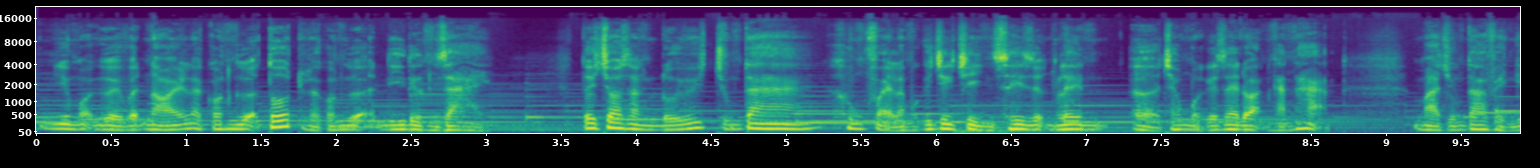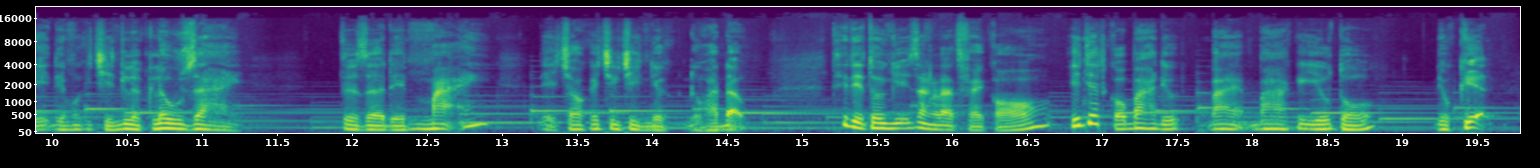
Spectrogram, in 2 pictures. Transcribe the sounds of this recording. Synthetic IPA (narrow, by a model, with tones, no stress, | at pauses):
ɲɨ˧ŋmɔ̰˧˨jŋɨ˨˩əjvə̰˧˥nːɔ˨˦jlaː˨˩kɔ˧nŋɨ̰˧˨ət̪o˦˥t̚laː˨˩kɔ˧nŋɨ̰˧˨əɗi˧ɗɨ˨˩əŋzaː˨˩j | t̪o˧jt͡ɕɔ˧za˨˩ŋɗo˨˦jvəː˨˦jt͡ɕʊ˨˦ŋ͡mt̪aː˧xə˧wŋ͡mfaː˧˩jlaː˨˩mo˨˩t̚kaː˨˦jt͡ɕɨ˧əŋt͡ɕï˨˩ŋ̟sə˧jzɨ̰˧˨ŋle˧nʔəː˧˩t͡ɕɔ˧wŋ͡mmo˨˩t̚kaː˨˦jzaː˧jɗwa̰ː˧˨nŋa˨˦nha̰ː˧˨n | maː˨˩t͡ɕʊ˨˦ŋ͡mt̪aː˧faː˧˩jŋḭ˧˥ɗe˨˦no˨˩tka˨˦t͡ɕi˨˦ənlɨ˨˩ək̚lə˧wzaː˨˩j | t̪ɨ˨˩zəː˨˩ɗe˨˦nma̰ː˧˥jɗe˧˩t͡ɕɔ˧kaː˨˦jt͡ɕɨ˧əŋt͡ɕï˨˩ŋ̟ɗɨ˨˩ək̚ɗɨ˨˩əkɦwaː˨˩t̚ɗə̰˧˨wŋ͡m | t̪ʰe˨˦t̪i˨˩t̪o˧jŋḭ˧˥za˨˩ŋlaː˨˩faː˧˩jkɔ˨˦ʔi˦˥t̚ɲə˦˥t̚kɔ˨˦ɓaː˧ɗi˨˧ɓːɓaː˧kaː˨˦jʔi˨˦əwt̪o˨˦ | ɗi˨˩əwkḭ˧˨ən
